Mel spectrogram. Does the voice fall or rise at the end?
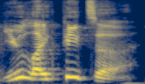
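fall. The voice falls at the end. It is a statement.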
